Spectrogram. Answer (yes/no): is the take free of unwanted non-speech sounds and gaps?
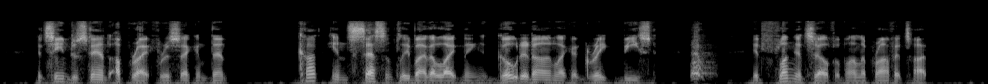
no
